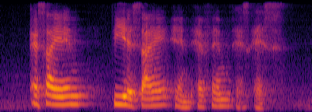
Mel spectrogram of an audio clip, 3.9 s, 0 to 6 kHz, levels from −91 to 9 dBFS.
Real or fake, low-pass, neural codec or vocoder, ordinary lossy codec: fake; 5.4 kHz; codec, 16 kHz, 0.8 kbps, ZipCodec; none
